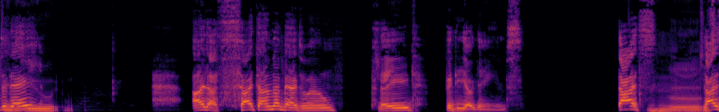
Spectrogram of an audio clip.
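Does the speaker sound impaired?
Yes: Down syndrome; congenital, extra genetic material on chromosome 21.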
